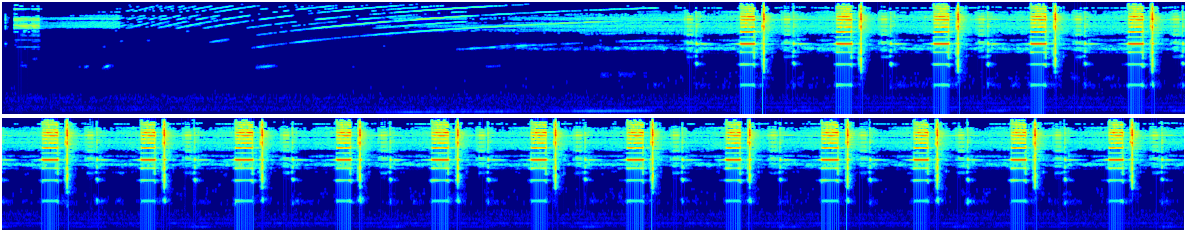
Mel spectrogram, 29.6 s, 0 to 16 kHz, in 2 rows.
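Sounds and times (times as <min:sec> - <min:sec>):
Toshiba hard drive clicking: 0:08.6 - 0:29.5.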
